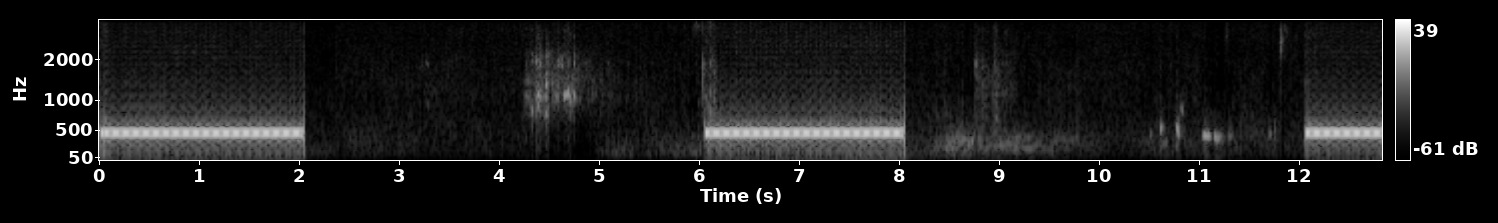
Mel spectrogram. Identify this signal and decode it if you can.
Ringback tone (North America), 440 + 480 Hz.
